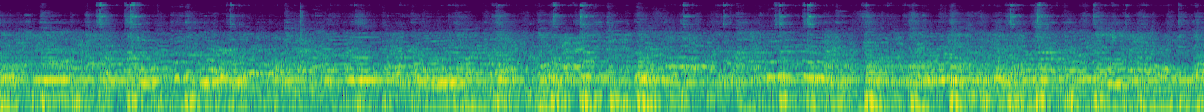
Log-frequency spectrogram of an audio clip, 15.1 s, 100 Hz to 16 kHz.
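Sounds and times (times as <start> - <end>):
live country-rock band: 0.0 - 15.0
tambourine shaking: 1.0 - 3.2, 6.0 - 15.0.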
